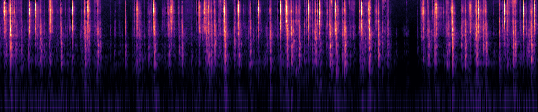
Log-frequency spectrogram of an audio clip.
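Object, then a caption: Plastic mechanical keyboard with round keycaps. A mint-green typewriter-style mechanical keyboard with round plastic keycaps and a hollow plastic case, resting on a fur blanket, is typed on with long painted nails and fingertips. Bright, crisp clicky keystrokes come in quick bursts with a brief pause near the five-second mark. Each click is sharp and dies away almost instantly, with very little low end.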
